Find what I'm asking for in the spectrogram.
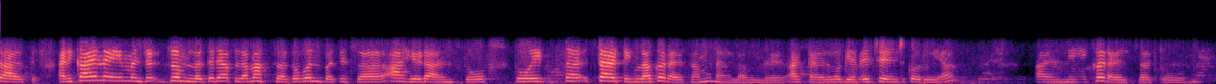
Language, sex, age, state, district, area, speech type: Marathi, female, 18-30, Maharashtra, Kolhapur, rural, conversation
